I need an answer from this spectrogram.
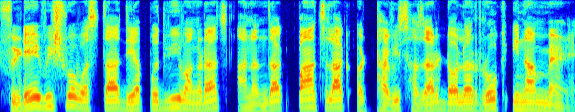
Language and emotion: Goan Konkani, neutral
